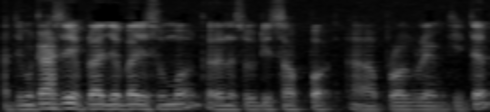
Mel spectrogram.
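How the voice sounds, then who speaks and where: A man with monotone, flat intonation. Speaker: Quran teacher. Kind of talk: live stream Quran lesson. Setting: live social media stream. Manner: straining voice.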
